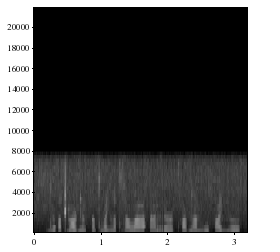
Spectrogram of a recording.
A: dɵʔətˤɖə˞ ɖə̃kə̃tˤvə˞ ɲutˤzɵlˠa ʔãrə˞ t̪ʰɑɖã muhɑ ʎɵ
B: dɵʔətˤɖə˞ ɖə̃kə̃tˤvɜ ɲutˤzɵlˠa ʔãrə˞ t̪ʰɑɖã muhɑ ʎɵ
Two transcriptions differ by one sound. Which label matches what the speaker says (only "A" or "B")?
A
